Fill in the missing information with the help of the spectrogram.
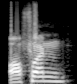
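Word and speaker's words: often: T silent कहाँ होता है, लिसन, ऑफन, कासल, इसी प्रकार से क्या है यहाँ पर टी साइलेंट।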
